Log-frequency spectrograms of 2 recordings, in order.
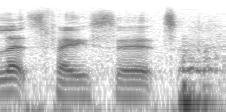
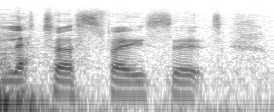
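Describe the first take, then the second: First: Let us is contracted to one syllable, let's. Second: Let us is said as two full words. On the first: The speaker calls it right. "We'd say, oh, let's face it" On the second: The speaker calls it wrong. "we wouldn't say let us face it"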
